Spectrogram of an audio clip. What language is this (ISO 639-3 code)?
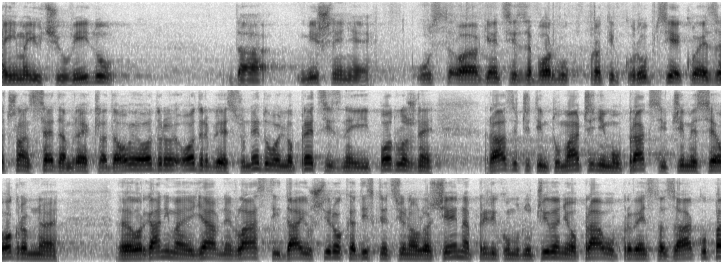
srp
